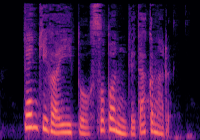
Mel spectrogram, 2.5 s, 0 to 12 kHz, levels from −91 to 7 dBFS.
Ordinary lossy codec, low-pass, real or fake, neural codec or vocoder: AAC, 32 kbps; 10.8 kHz; fake; codec, 24 kHz, 0.9 kbps, WavTokenizer, medium speech release version 1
